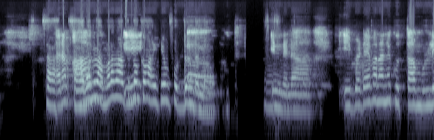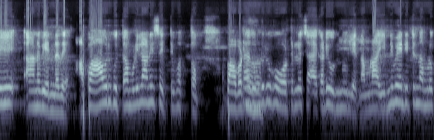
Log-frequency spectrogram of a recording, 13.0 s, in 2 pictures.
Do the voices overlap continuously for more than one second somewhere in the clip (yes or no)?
no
